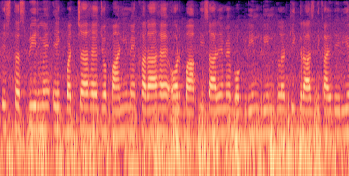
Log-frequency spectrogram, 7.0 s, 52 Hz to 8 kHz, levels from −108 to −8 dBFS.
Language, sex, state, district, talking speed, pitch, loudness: Hindi, male, Bihar, East Champaran, 225 wpm, 165 Hz, -20 LUFS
